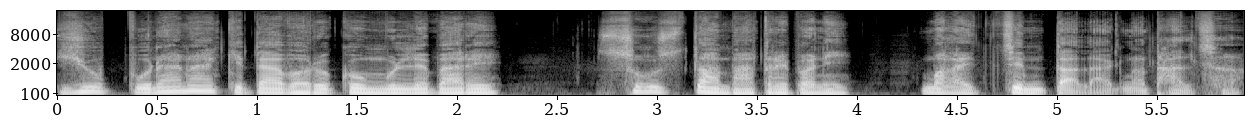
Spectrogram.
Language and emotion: Nepali, fearful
